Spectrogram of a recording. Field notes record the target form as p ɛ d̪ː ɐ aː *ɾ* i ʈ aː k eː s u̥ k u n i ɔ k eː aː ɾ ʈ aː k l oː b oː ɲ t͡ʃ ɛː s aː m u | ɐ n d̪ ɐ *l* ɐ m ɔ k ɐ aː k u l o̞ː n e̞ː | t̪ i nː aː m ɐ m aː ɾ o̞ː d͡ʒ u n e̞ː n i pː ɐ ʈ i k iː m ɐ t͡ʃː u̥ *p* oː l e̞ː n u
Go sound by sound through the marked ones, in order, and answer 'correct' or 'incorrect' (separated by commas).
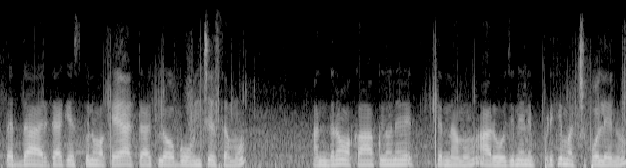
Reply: correct, incorrect, correct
